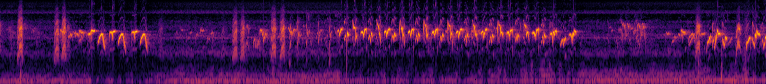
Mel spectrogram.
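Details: An active sooty-headed bulbul used as a lure call: long fast strings of rising-and-falling chirps, many per second, broken by short pauses, loud and insistent.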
